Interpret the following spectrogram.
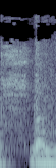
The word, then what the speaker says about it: sloe: put in a gin to make it a slow gym it's spelled s-l-o-e and one so there was approximately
